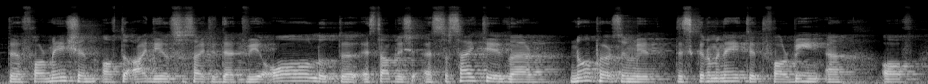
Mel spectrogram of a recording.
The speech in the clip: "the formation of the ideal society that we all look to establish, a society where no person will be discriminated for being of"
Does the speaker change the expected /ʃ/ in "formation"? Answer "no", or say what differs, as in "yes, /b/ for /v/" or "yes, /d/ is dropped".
no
